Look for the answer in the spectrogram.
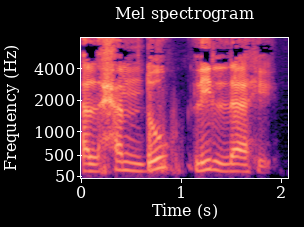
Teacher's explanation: Allah sözü, Ləfzül Cəlalə adlanan Allah sözü deməli, özündən əvvəl kəsrə gəldiyi üçün incə bir şəkildə oxunmalıdır. Düzgün oxunuş Elhamdu lillahi.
